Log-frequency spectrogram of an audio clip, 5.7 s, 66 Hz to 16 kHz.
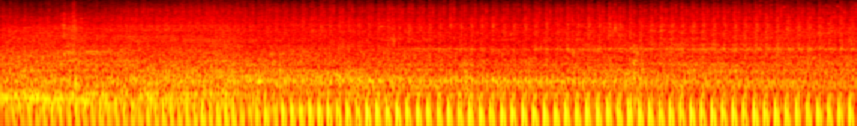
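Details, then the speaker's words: Troy-Bilt Pony riding mower, revived from scrap after electrical and steering repairs, all 7 speeds and blade brakes working: engine catches, then settles into a steady, even idle putter with no misses or surging; idle is down great, normal. "Idle's down great, the blade brakes work, everything is 100% on here, so get you guys on the ground."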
